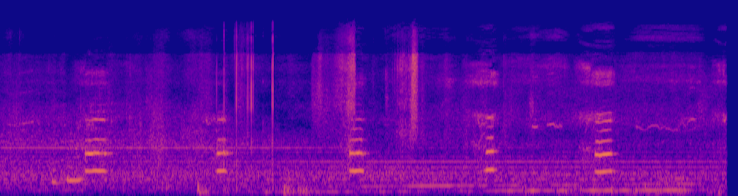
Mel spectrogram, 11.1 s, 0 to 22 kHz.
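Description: An infant makes a high-pitched, musical noise with each breath, about 30 breaths a minute, over steady room noise: stridor.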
